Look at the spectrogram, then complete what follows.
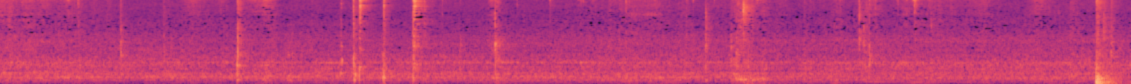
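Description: Scattered clicks and knocks of hard plastic from a baby walker and its toy tray, with a few louder knocks among them.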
